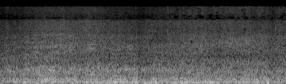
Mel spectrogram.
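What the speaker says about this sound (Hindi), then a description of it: "ये समंदर की मौजें है।" Sea waves surge and wash steadily along Sandspit beach in Karachi, a loud continuous roar of surf mixed with wind buffeting the microphone, with no clear breaks in the rush of water.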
